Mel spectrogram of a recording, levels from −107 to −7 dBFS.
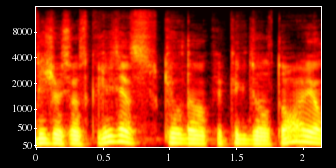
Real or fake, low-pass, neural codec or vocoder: fake; 14.4 kHz; codec, 44.1 kHz, 3.4 kbps, Pupu-Codec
